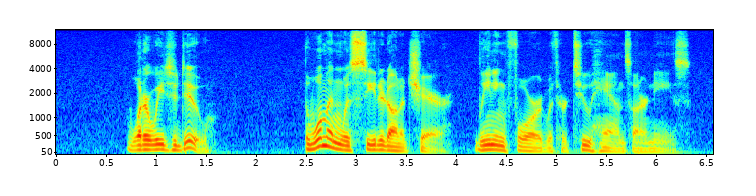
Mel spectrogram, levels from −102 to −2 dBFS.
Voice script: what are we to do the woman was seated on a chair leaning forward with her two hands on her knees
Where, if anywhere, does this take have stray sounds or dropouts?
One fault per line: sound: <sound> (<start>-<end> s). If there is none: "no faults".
no faults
